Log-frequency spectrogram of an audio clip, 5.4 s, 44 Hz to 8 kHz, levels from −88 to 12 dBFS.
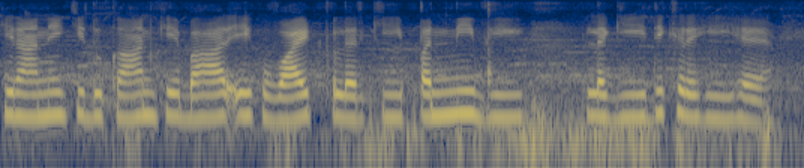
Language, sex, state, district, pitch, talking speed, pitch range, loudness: Hindi, female, Uttar Pradesh, Lucknow, 215 Hz, 170 wpm, 210-225 Hz, -18 LUFS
